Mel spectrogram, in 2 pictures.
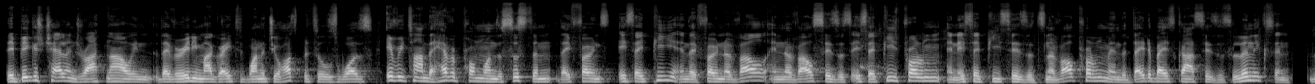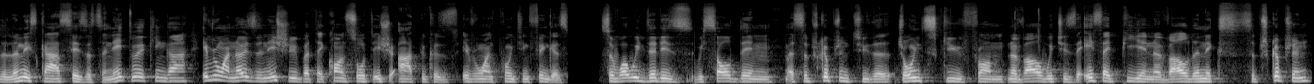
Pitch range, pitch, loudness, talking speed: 125-155 Hz, 135 Hz, -19 LUFS, 220 wpm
